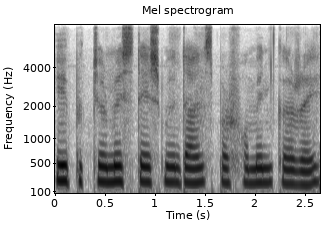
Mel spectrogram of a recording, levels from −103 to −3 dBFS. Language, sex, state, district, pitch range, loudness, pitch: Hindi, female, Arunachal Pradesh, Longding, 210-225 Hz, -16 LUFS, 215 Hz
